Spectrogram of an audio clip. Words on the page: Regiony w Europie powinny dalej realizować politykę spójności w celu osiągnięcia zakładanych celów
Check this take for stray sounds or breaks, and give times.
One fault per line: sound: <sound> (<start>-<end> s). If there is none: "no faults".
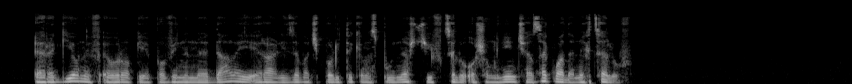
no faults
